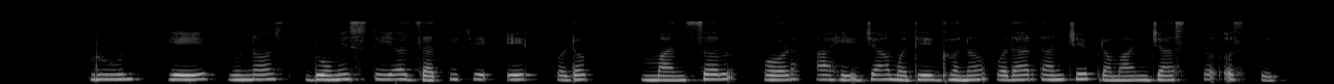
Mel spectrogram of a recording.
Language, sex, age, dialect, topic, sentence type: Marathi, female, 25-30, Varhadi, agriculture, statement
